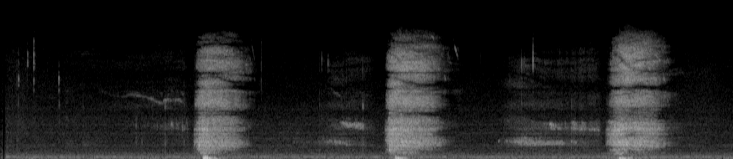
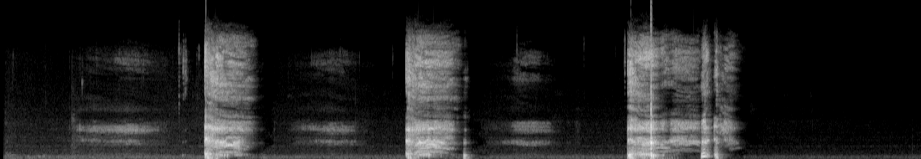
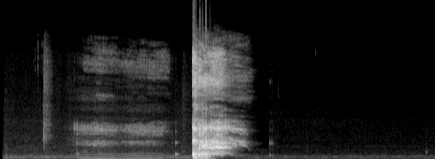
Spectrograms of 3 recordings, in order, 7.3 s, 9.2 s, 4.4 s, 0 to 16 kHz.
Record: exhalation_length: 7.3 s
exhalation_amplitude: 4755
exhalation_signal_mean_std_ratio: 0.43
three_cough_length: 9.2 s
three_cough_amplitude: 32768
three_cough_signal_mean_std_ratio: 0.3
cough_length: 4.4 s
cough_amplitude: 32677
cough_signal_mean_std_ratio: 0.25
survey_phase: beta (2021-08-13 to 2022-03-07)
age: 45-64
gender: Female
wearing_mask: 'No'
symptom_cough_any: true
symptom_runny_or_blocked_nose: true
symptom_shortness_of_breath: true
symptom_diarrhoea: true
symptom_fatigue: true
symptom_headache: true
symptom_change_to_sense_of_smell_or_taste: true
symptom_onset: 8 days
smoker_status: Ex-smoker
respiratory_condition_asthma: false
respiratory_condition_other: true
recruitment_source: Test and Trace
submission_delay: 1 day
covid_test_result: Positive
covid_test_method: RT-qPCR
covid_ct_value: 17.7
covid_ct_gene: ORF1ab gene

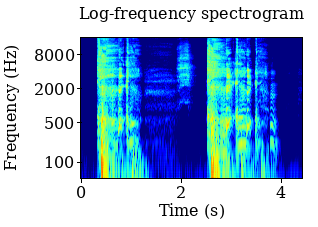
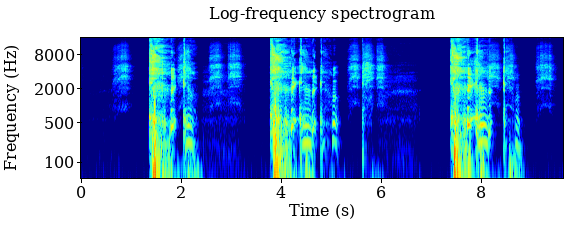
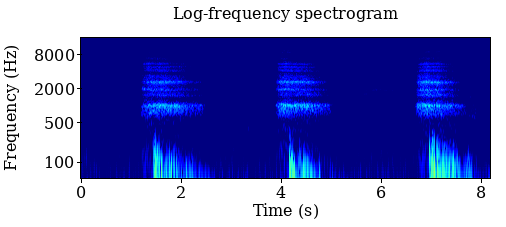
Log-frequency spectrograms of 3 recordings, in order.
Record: cough_length: 4.4 s
cough_amplitude: 32767
cough_signal_mean_std_ratio: 0.47
three_cough_length: 9.6 s
three_cough_amplitude: 32768
three_cough_signal_mean_std_ratio: 0.4
exhalation_length: 8.2 s
exhalation_amplitude: 1090
exhalation_signal_mean_std_ratio: 0.51
survey_phase: beta (2021-08-13 to 2022-03-07)
age: 45-64
gender: Female
wearing_mask: 'No'
symptom_cough_any: true
symptom_runny_or_blocked_nose: true
symptom_shortness_of_breath: true
symptom_sore_throat: true
symptom_diarrhoea: true
symptom_fatigue: true
symptom_fever_high_temperature: true
symptom_headache: true
symptom_change_to_sense_of_smell_or_taste: true
symptom_loss_of_taste: true
symptom_onset: 4 days
smoker_status: Never smoked
respiratory_condition_asthma: false
respiratory_condition_other: false
recruitment_source: Test and Trace
submission_delay: 1 day
covid_test_result: Positive
covid_test_method: RT-qPCR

